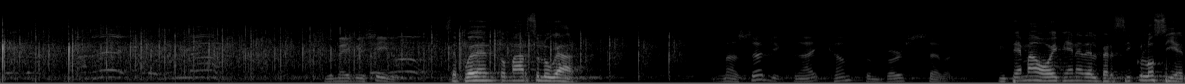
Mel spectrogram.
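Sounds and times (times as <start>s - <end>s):
audience applause: 0.0s - 6.8s
speech: 3.4s - 5.9s, 7.4s - 11.8s.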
